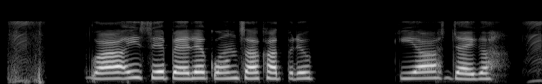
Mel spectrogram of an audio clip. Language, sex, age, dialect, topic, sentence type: Hindi, female, 25-30, Garhwali, agriculture, question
